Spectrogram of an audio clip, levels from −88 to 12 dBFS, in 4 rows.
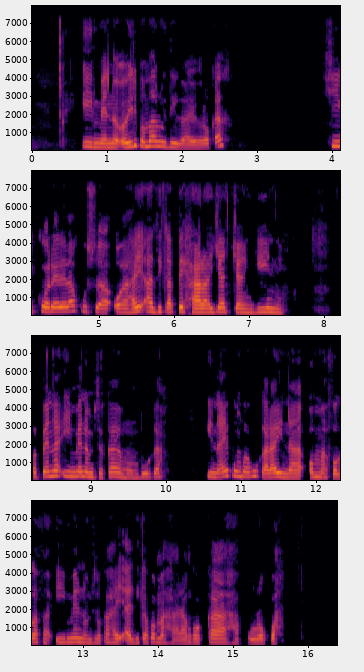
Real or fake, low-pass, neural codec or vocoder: real; 7.2 kHz; none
